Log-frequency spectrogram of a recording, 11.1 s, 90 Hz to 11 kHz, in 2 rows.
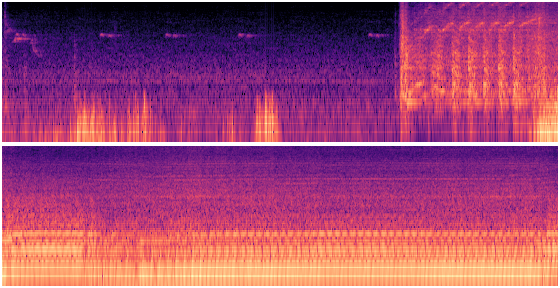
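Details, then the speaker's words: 3.7 V6 Mustang with GT500 M122 supercharger, just after installing a new throttle body with cold air intake: starter cranks, engine catches and settles into a slightly lumpy, uneven idle. "well it's on something sounds a little weird interesting i'm gonna let it warm up"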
